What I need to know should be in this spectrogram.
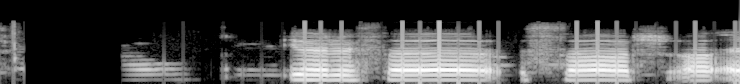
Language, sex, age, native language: Icelandic, male, 18-19, Icelandic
